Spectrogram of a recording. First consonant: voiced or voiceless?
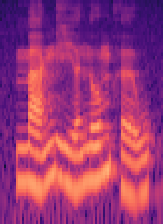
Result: voiced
